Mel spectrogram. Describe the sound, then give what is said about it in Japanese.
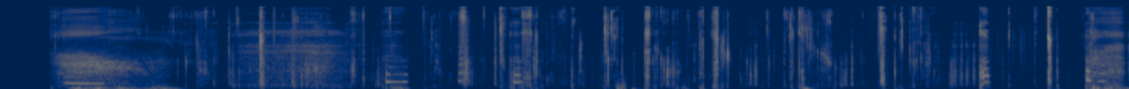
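A swallowing gulp in a roleplay of swallowing earwax, amid many wet mouth clicks and smacks after an opening breathy sigh. The sounds are close, soft and irregular, with no talk. “あるじ様の大好きな耳かすごっくん、聞かせてあげますね。”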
